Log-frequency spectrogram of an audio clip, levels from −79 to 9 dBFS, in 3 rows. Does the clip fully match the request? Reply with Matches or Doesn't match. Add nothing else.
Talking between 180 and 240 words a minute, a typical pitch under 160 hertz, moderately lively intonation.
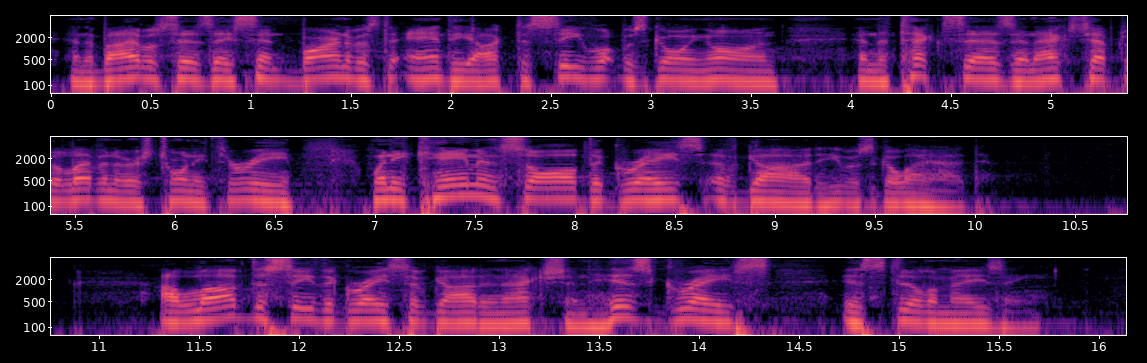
Matches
